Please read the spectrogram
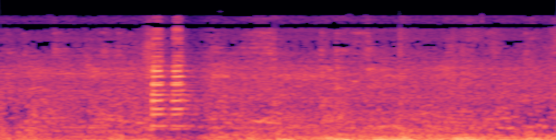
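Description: A vehicle horn gives a short double toot about a second in, over background music with a bass beat.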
